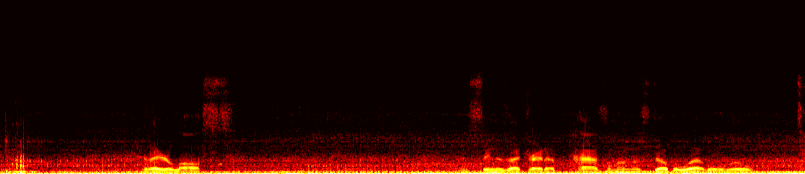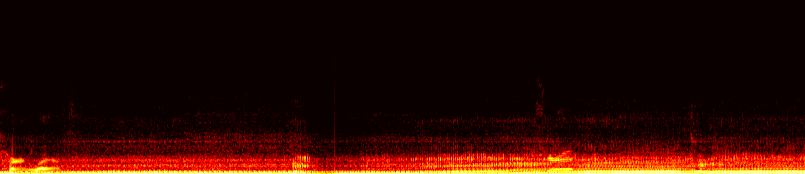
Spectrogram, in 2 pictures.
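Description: A motorcycle engine rumbles steadily and revs up.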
